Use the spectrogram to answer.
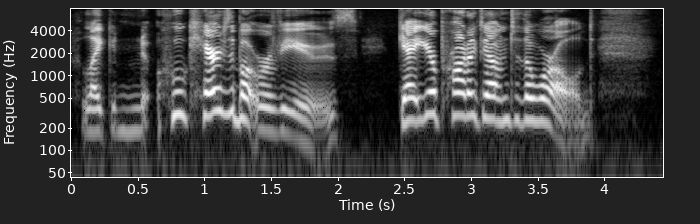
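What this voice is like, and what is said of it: Raised, more intense voice. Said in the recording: “my tone of voice just increased”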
